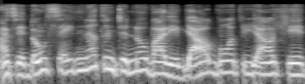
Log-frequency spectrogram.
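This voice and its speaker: A woman's medium-pitched voice with vocal fry, at a fairly quick pace. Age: 60s. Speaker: livestream panelist. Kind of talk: casual chat. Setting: live stream.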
